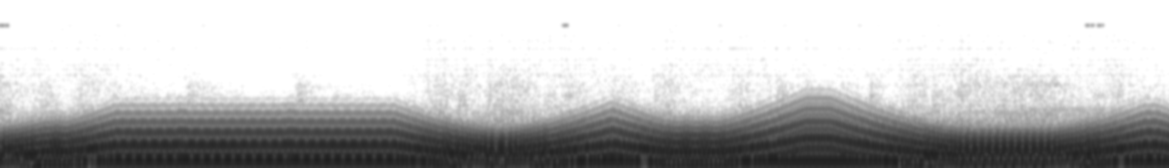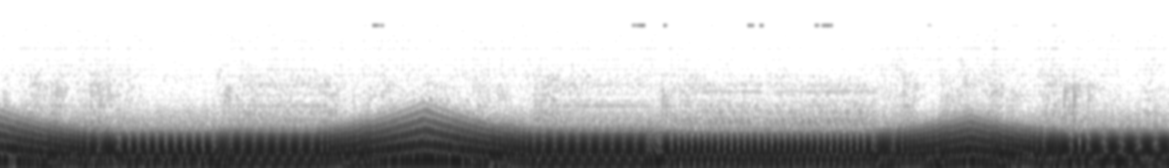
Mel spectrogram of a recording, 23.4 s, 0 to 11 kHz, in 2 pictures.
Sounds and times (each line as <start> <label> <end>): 0.0 modular noises random 23.3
